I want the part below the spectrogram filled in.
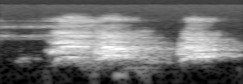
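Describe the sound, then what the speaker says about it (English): A dog barks outside, two muffled barks a short distance away, moderately loud against an otherwise quiet room. "Oh, there's a barky dog out there."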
